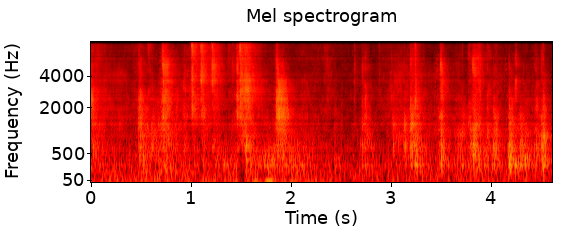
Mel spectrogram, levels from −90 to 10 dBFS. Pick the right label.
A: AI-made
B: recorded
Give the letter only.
A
